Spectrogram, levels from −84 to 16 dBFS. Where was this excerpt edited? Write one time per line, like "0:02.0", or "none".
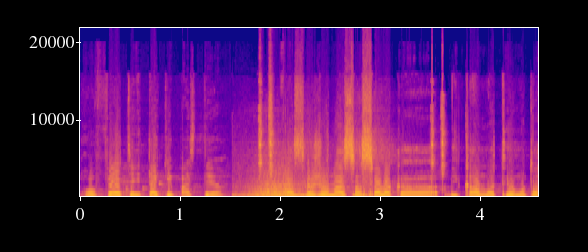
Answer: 0:02.0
